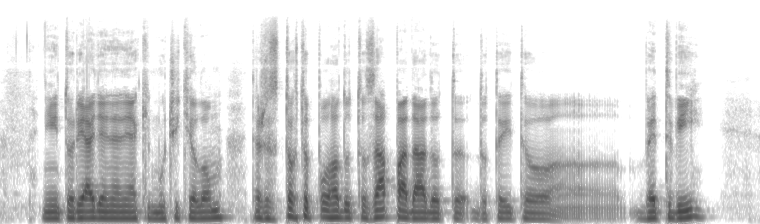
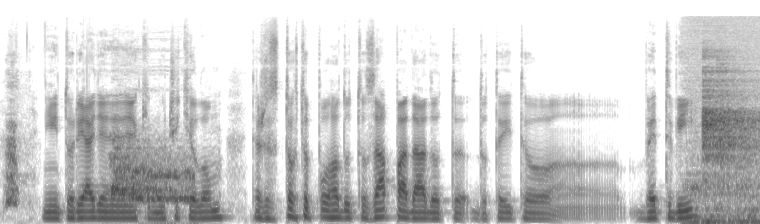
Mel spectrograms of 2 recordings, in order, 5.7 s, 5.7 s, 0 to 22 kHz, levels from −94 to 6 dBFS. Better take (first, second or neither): first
